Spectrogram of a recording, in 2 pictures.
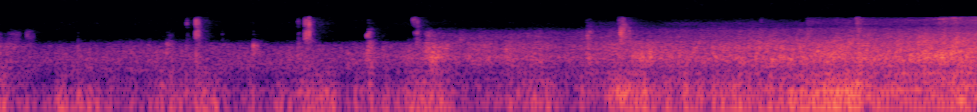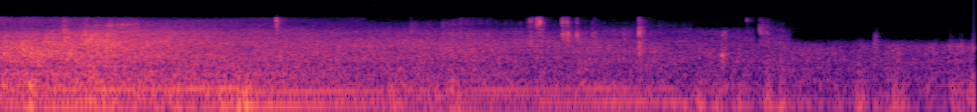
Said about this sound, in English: hearing a lot of trucks, a lot of noise, but still quieter than it would be during the week.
